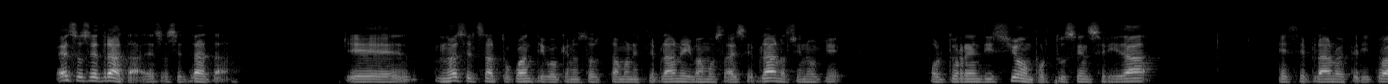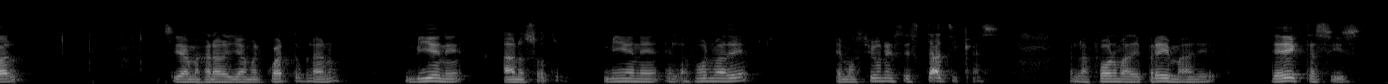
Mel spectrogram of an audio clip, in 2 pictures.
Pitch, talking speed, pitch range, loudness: 130 Hz, 125 wpm, 120-140 Hz, -35 LUFS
